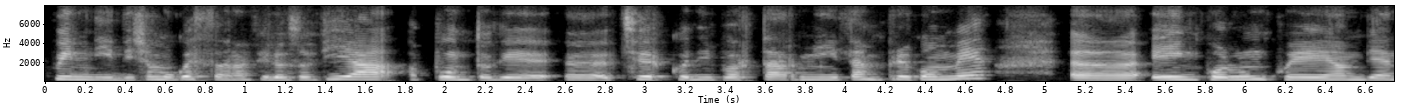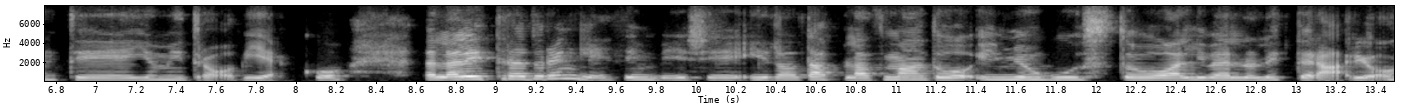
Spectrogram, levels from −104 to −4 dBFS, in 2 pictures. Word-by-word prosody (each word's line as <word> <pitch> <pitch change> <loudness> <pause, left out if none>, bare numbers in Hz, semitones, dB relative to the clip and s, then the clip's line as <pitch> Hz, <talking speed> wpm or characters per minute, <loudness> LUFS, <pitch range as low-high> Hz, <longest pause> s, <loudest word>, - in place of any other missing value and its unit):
Quindi, 245 -4 -2
diciamo 235 +3 -3
questa 260 0 0
è - - -5
una 215 +1 -6
filosofia, 240 +3 +2
appunto, 225 -1 -1
che, 215 +2 -1
ehm, 215 -3 -2
cerco 260 +2 0
di 225 -1 -3
portarmi 230 0 -4
sempre 250 +1 -1
con 250 0 0
me, 315 +4 +1 0.4
ehm, 220 0 +2
e 240 +1 +5
in 235 - 0
qualunque 245 -1 +1
ambiente 215 -1 -3
io 205 0 -5
mi 205 0 -8
trovi, 395 - -5
ecco. - - -5 0.4
La 235 - +3
la 240 +1 +7
letteratura 275 +2 +7
inglese 225 - -3
invece, 205 -1 -5
in 225 +2 -3
realtà 225 +1 +1
ha 240 - -6
plasmato 215 -1 +1
il 230 -1 -4
mio 230 -1 +1
gusto 220 -1 -1
a 210 - +5
livello 215 0 0
letterario. 225 - 0
225 Hz, 175 wpm, -28 LUFS, 215-250 Hz, 0.4 s, la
